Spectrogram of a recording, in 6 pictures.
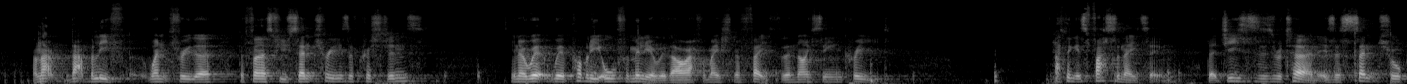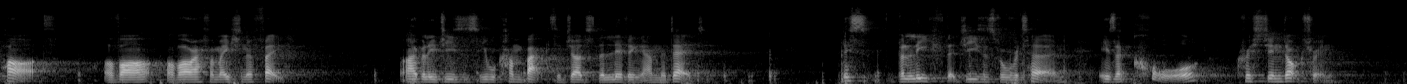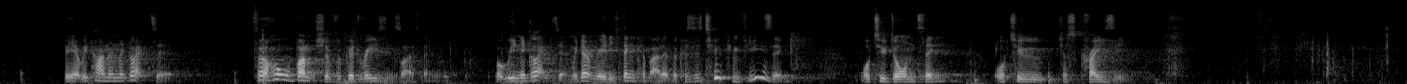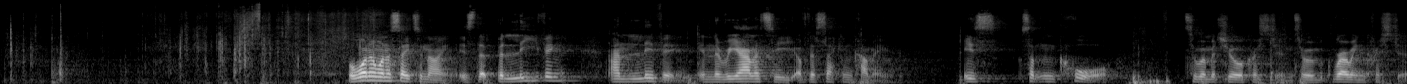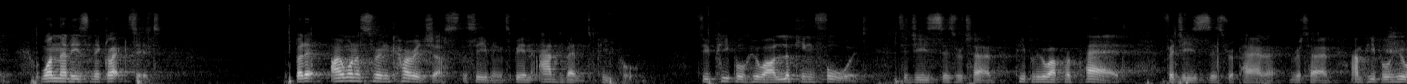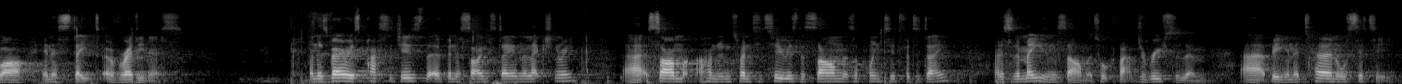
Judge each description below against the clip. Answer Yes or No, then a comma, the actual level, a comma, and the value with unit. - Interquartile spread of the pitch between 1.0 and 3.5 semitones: No, average, 4.1 semitones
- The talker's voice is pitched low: Yes, low, 130 Hz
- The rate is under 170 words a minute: Yes, average, 155 wpm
